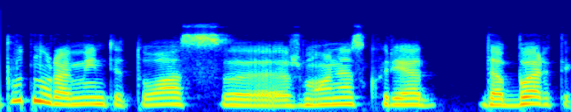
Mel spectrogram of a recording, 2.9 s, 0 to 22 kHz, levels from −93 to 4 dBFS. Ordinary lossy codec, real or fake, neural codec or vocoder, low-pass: Opus, 24 kbps; real; none; 7.2 kHz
